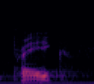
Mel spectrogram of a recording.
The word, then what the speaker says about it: Prague: They told me that the correct pronunciation is Prague.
